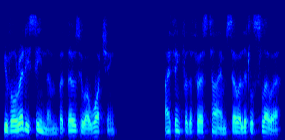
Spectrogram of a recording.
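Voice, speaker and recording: Low-voiced chatty Russian-speaking man. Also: moderate pace, dry recording, muffled recording. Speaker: game project presenter. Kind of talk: casual livestream chat.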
